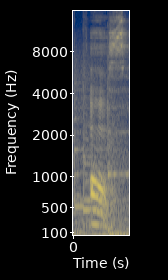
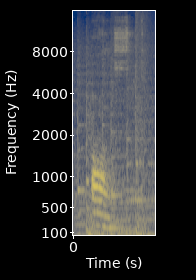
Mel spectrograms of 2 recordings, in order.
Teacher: in American it sounds more like a smiley A, while in British it is more like we have to round more our mouth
